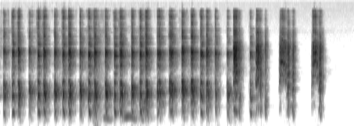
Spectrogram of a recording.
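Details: Chukar partridge, a female hunting-decoy bird, calling in a fast, steady run of harsh clucking notes for about four seconds, then a few higher, spaced chucks that trail off into silence.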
